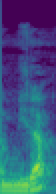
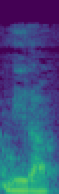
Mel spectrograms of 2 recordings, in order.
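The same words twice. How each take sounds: First: The first vowel is short. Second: The first vowel is long. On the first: The speaker calls it wrong. "म में छोटी की मात्रा वाला" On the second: The speaker calls it right. "म में बड़ी की मात्रा"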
